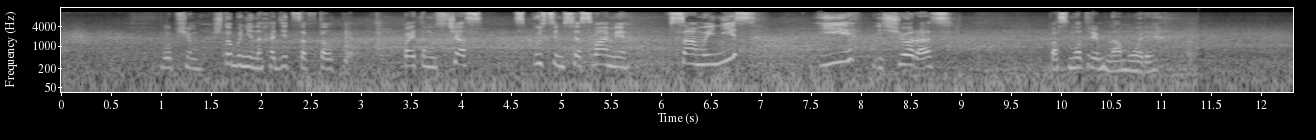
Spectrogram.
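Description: A woman talks with animation close to a microphone.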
